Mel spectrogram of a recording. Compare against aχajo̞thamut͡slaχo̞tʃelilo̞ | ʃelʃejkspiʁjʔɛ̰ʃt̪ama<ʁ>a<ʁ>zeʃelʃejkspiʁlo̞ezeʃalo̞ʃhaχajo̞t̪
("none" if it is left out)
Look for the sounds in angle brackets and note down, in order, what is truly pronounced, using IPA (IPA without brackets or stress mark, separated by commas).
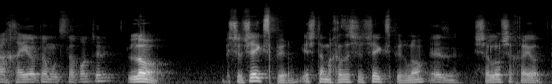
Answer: χ, none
